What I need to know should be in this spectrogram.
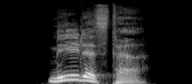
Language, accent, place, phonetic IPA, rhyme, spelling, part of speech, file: German, Germany, Berlin, [ˈmɪldəstɐ], -ɪldəstɐ, mildester, adjective, De-mildester.ogg
- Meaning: inflection of mild: 1. strong/mixed nominative masculine singular superlative degree 2. strong genitive/dative feminine singular superlative degree 3. strong genitive plural superlative degree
